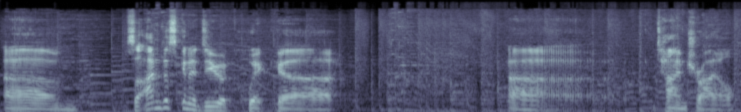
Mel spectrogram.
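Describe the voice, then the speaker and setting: A man with a lowish voice gives casual live stream commentary. He is chatty and halting, thinking aloud as he plays, with clear game music behind him. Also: animated, fairly bright tone. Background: video game music.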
